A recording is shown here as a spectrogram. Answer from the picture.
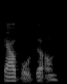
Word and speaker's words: Gabaldon: So, I bought the first book in the series, and that is Outlander by Diana Gabaldon. I just looked up the author, and that's how they're pronouncing their last name.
